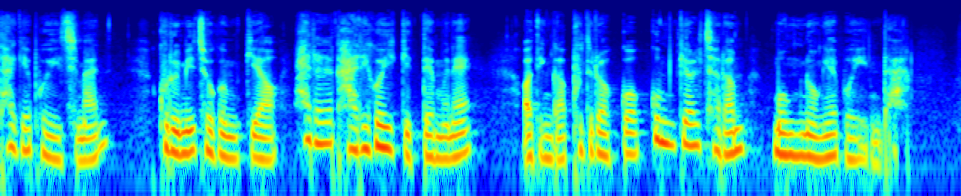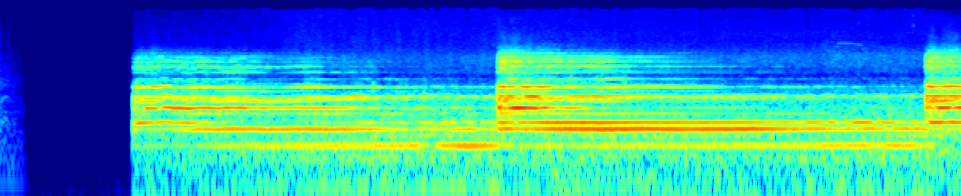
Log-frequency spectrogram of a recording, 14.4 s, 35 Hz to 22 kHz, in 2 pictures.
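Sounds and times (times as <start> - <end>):
speech: 0.0 - 6.9
deep church bell tolling: 8.2 - 14.4.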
